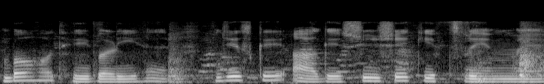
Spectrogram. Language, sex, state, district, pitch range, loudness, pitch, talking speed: Hindi, male, Bihar, Kaimur, 130-175 Hz, -18 LUFS, 140 Hz, 120 wpm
